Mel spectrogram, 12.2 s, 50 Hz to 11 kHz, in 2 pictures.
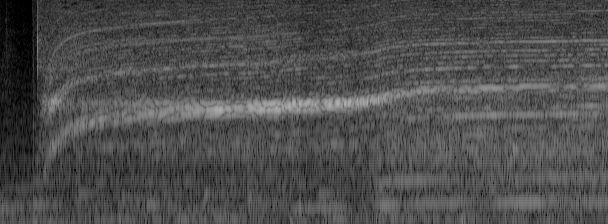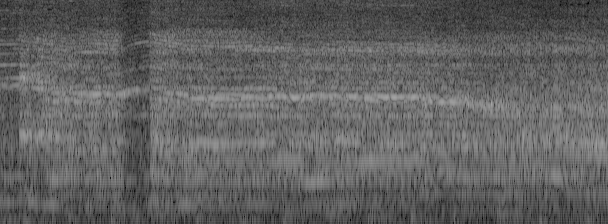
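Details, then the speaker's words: MOLLAR MG005 130 W mini grinder: high-pitched whine climbing as it spins up with rough wavering edge; spindle wobbles, likely loose screw, bearing or bearing seat. "Nah itu biasanya antara dibaut 6 ini dia kurang kencang bisa juga masalah di bearing dan dudukan atau ini dia bisa soal seperti itu"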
